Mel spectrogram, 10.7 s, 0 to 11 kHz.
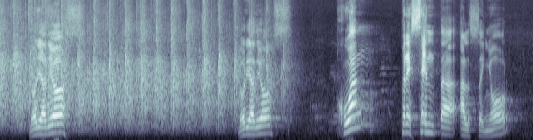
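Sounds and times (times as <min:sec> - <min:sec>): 
church audience clapping hands in praise: 0:00.0 - 0:06.1
speech: 0:00.6 - 0:01.4, 0:04.8 - 0:05.6, 0:06.8 - 0:07.3, 0:08.0 - 0:10.2.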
